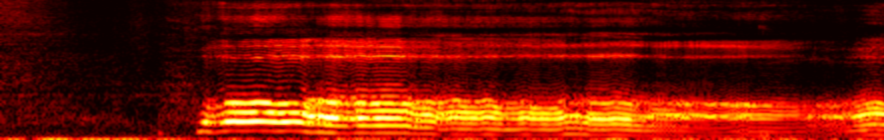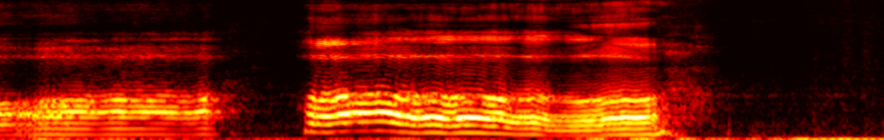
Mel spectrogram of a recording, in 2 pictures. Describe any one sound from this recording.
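A young man sings loudly and dramatically close to a microphone.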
